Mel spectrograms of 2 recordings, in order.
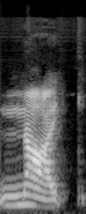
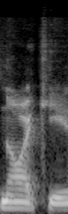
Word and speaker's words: Nike: you ask anyone in America they'll say it's Nike as well so it is Nike but us people in the UK do not say Nike we say Nike so alarm off NC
